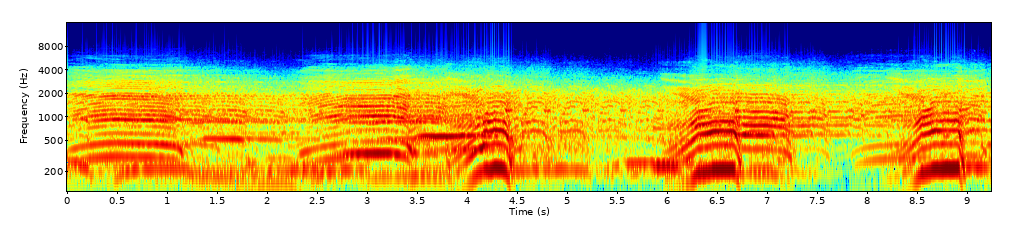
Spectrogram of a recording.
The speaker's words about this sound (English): If you've never heard a herd of cows mooing in unison, stand in the middle of a circle of bass trombonists and instruct them to try and blow your hat off. You will feel the resulting explosion of sound deep in your bowels.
